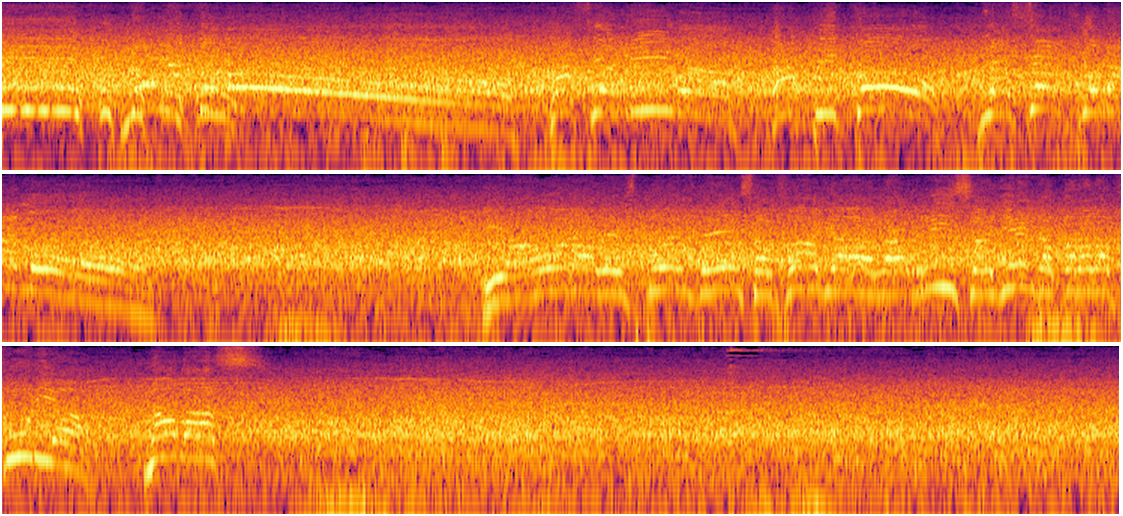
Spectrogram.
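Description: Large stadium crowd: a dense, steady din of many voices, with individual shouts rising and falling above it.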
